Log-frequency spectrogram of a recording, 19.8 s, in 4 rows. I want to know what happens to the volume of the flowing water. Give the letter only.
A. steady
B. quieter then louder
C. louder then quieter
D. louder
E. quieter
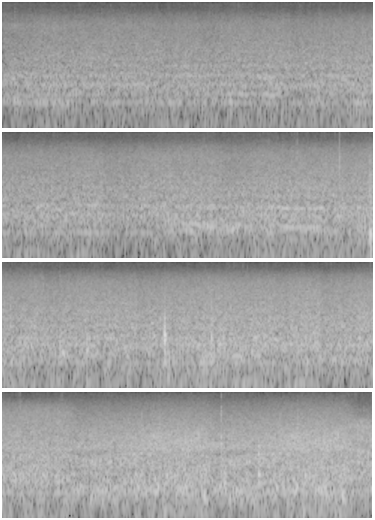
D.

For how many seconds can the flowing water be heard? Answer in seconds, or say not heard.
20 s.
